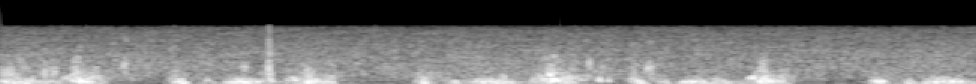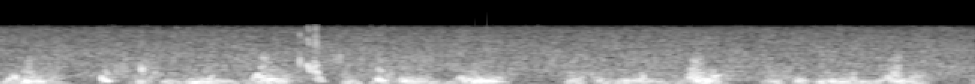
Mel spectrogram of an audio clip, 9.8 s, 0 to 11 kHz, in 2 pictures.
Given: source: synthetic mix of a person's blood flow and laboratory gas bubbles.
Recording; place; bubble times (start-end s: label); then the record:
Doppler ultrasound of blood flow; precordium
0.00-0.29 s: bubbles
0.61-0.66 s: bubbles
1.20-1.26 s: bubbles
1.31-1.43 s: bubbles
2.93-3.08 s: bubbles
3.21-3.29 s: bubbles
5.37-5.71 s: bubbles
6.36-6.61 s: bubbles
6.74-7.04 s: bubbles
From the record:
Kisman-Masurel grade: 233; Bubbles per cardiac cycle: several, 3 to 8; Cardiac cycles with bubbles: 50 to 99%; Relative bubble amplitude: loud (0.450 to 0.775); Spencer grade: 3 (all of the cardiac periods contain showers or single bubble signals, but not dominating or overriding the cardiac motion signals); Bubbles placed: only in the low amplitude regions of the cardiac cycle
